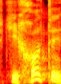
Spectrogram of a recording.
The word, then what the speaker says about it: Quichotte: Son attaque des moulins à vent, tirée de la burlesque de Don Quichotte, de Quichotte, Quichotte, c'est écrit même avec un X avant la prononciation. Évidemment, ces lettres n'est pas semblable dans les pays, mais nous on dit Quichotte, on va dire ça comme ça.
